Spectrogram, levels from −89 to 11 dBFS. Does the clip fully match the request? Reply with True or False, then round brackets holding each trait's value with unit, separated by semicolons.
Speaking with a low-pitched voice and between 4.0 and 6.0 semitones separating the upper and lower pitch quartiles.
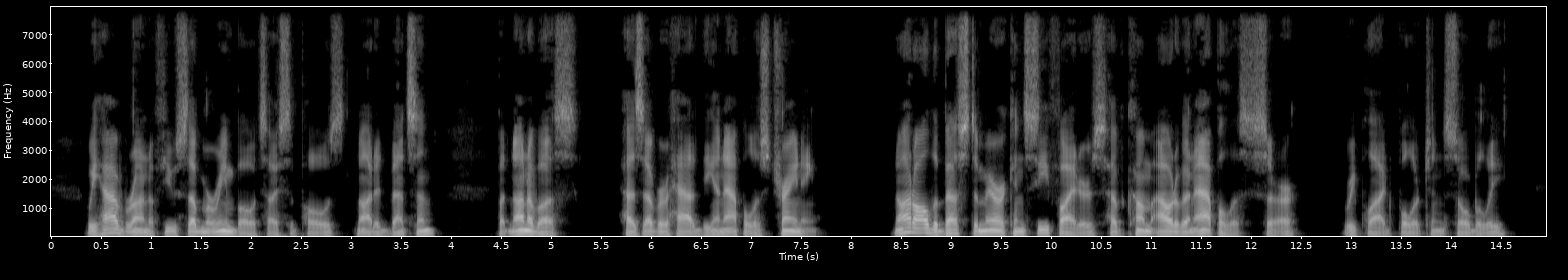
True (85 Hz; 5.3 semitones)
